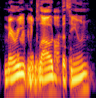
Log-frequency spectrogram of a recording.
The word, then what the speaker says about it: Mary McLeod Bethune: So I chose my presentation on Marie McLeod Bethune, and I have a video actually on how to pronounce her name, and this is it. Mary McLeod Bethune.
